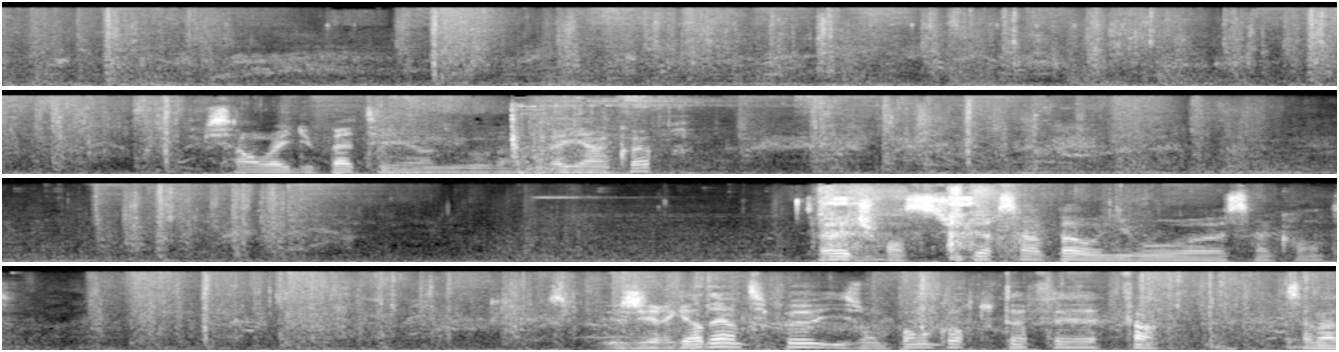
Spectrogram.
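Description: Magic blasts crackle and whoosh in quick bursts.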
